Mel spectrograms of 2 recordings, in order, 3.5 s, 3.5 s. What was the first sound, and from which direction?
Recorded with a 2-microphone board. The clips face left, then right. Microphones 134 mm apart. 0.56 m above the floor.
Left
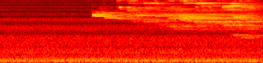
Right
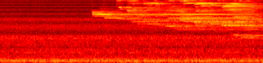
A chime, 5° right (ahead or behind).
